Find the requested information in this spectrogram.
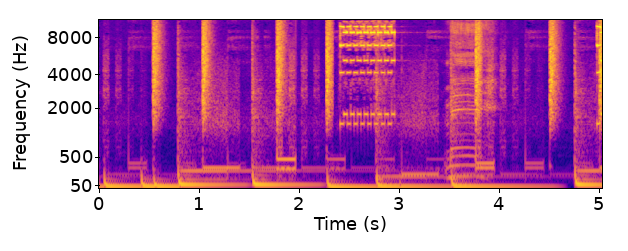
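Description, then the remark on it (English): An electronic phone ringtone plays a repeating melodic pattern of bright tones over deep, booming bass pulses, loud, with no one speaking. “I shouldn't answer this phone, yo.”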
